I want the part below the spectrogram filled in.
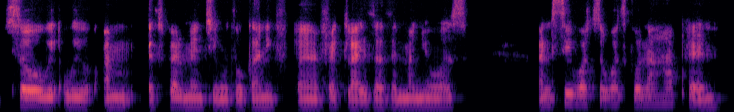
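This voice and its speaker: A woman from Zimbabwe, an entrepreneur guest in an interview, who talks haltingly with many restarts and "um"s. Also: rumbling low, fairly even intonation, a little mellow. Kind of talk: casual interview chat.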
